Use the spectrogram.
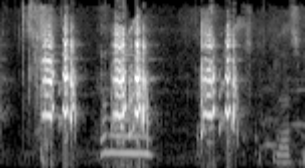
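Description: A farm turkey gobbles in three loud, rattling bursts close by, separated by short pauses, with softer clucking farm birds at the end and no talk.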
